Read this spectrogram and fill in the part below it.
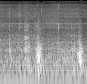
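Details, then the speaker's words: Car power window in operation: a short, smooth motor whirr ending in a soft thunk as the glass reaches its stop; the window motor works normally. "important window works though so that's good"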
